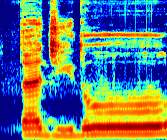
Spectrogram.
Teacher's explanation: پیش کے بعد جزم والی واو آ گئی تو ہم دال کو کیا کریں گے، لمبا پڑھیں گے۔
